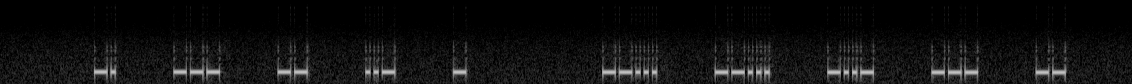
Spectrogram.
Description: Morse code, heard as a keyed tone, machine-sent, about 29 wpm, spaced as for 12 wpm, 570 Hz. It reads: NOMUT 77XOM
